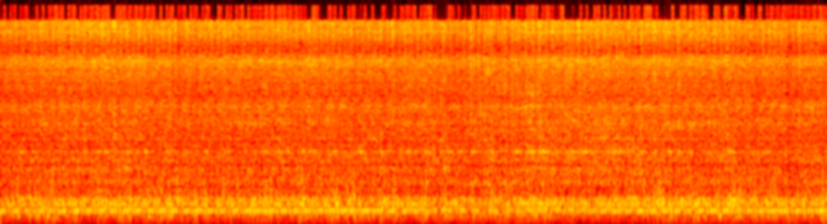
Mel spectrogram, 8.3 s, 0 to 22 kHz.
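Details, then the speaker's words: 1958 Oliver 550 gasoline tractor after setting idle mixture and locking distributor timing: steady even low idle, smooth unbroken drone with no misses or knocks; engine settled and healthy. "It seems pretty happy there, doesn't it? So we'll lock the distributor down there. I think it's kind of in a happy place."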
